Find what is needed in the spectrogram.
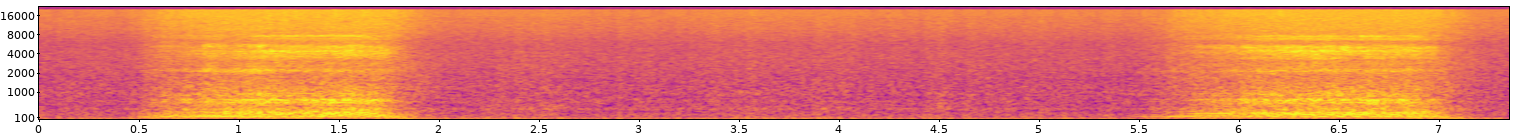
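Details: Adult man snoring around midnight, recorded by his wife to show how loud it is; snoring.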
